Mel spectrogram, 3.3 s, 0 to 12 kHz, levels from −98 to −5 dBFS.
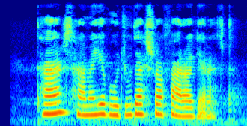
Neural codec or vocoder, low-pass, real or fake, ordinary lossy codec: none; 10.8 kHz; real; Opus, 64 kbps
